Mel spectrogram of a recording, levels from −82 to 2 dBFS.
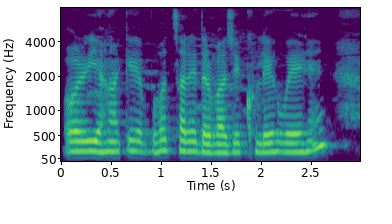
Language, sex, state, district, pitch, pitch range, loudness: Hindi, female, Arunachal Pradesh, Lower Dibang Valley, 195 Hz, 180-200 Hz, -17 LUFS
